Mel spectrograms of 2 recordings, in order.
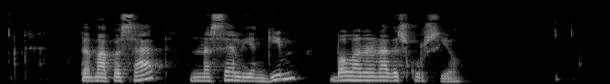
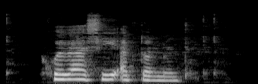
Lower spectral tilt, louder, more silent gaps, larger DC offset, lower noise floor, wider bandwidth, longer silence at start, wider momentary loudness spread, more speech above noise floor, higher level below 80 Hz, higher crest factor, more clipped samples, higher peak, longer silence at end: second, -3.5 dB/octave vs -5.5 dB/octave; second, -25 LUFS vs -18 LUFS; neither; neither; first, under -90 dBFS vs -51 dBFS; about the same, 11.5 kHz vs 11 kHz; first, 0.8 s vs 0.45 s; first, 14 LU vs 11 LU; first, over 65 dB vs 34 dB; second, -76 dBFS vs -66 dBFS; first, 22 dB vs 16 dB; neither; about the same, -6 dBFS vs -4 dBFS; second, 0.55 s vs 0.7 s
